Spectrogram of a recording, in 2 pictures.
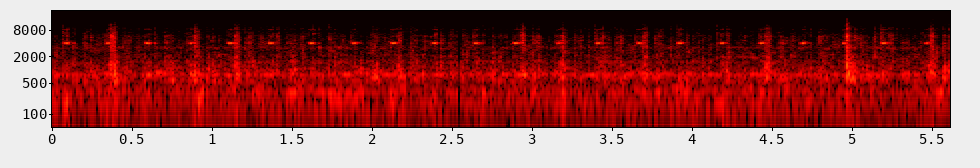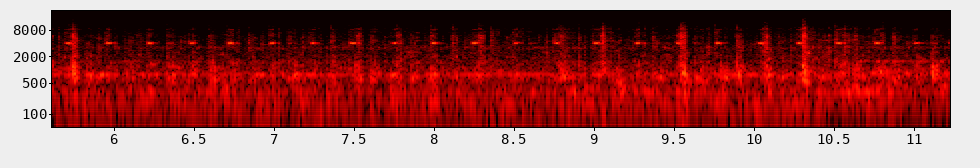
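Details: Viking Husqvarna 6460 sewing machine after several repairs, sewing a straight stretch at the maximum the slow gear allows so the motor is held back through the gears; even, unhurried needle ticking a little over one per second over a soft motor whir, running smoothly and healthy.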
